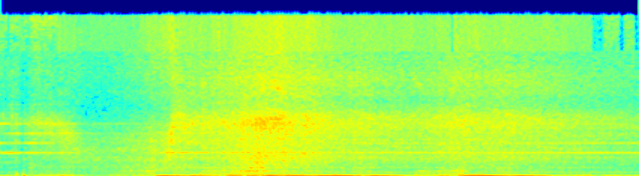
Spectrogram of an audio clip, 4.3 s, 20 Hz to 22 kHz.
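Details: 2002 Volkswagen Passat 1.8 turbo after an engine foam-cannon cleaning, with the check engine light on for a secondary air injection code: smooth low engine note rising and falling through a couple of clean blips, no knocks or rattles; normal revving.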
